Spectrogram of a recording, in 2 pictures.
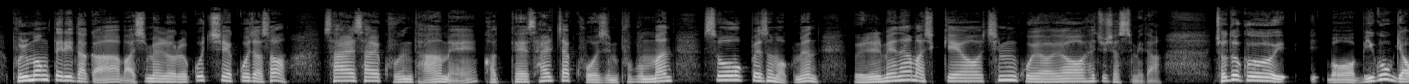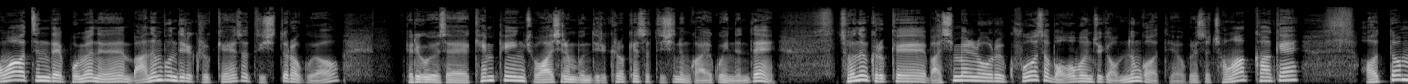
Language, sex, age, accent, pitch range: Korean, male, 40-59, native, 110-175 Hz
